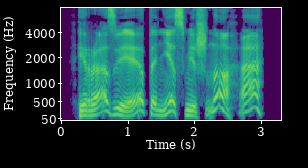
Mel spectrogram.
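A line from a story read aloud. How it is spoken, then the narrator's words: Laughing. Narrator (Russian): Ричи рассмеялся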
